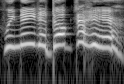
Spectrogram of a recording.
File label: vo nurse female ethnic find body; lucius ii the prophecy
